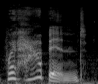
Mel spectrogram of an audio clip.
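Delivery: ordinary talk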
